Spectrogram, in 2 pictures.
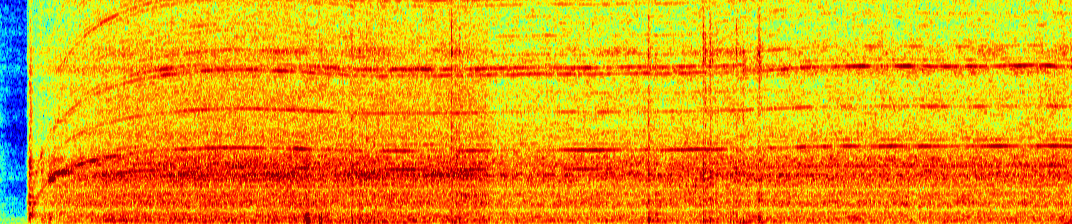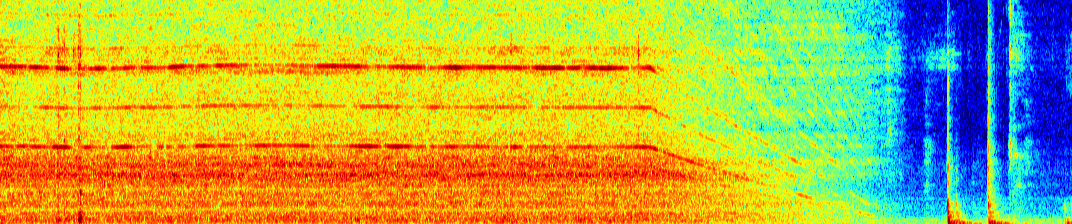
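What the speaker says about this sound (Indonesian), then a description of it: "Kita mixer sebentar ya guys" An electric hand mixer beats martabak batter with a loud, steady high whine that runs unbroken for about seventeen seconds, then winds down and stops, followed by a few light knocks.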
